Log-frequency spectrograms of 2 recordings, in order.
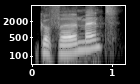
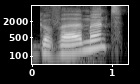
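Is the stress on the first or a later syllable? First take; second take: later; later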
